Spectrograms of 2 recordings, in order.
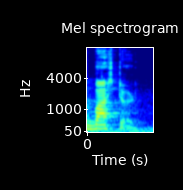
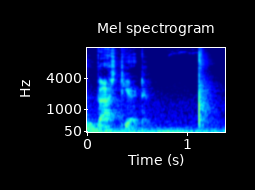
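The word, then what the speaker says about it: Bastiat: I read the book I pronounced him as a bastard and I know you have listened it from my mouth is bastard only but it is Bast yet b s t i a t okay what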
